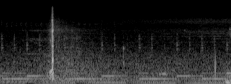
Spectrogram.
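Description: A single sharp crack of a golf iron striking the ball, about half a second in, over background music with held notes.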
